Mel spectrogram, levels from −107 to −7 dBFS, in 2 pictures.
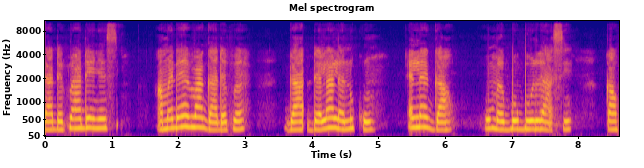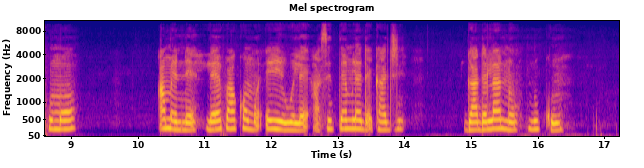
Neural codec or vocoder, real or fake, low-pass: vocoder, 44.1 kHz, 128 mel bands, Pupu-Vocoder; fake; 9.9 kHz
